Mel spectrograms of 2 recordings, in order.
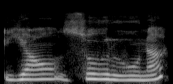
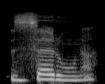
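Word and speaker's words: ينظرون: So here, this is yanzuruna, but you said zaruna. Okay, so be careful that we have a madda here and not a fatha.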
